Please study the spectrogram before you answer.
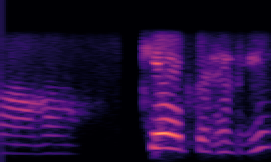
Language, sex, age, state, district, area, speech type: Odia, male, 45-60, Odisha, Nabarangpur, rural, conversation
